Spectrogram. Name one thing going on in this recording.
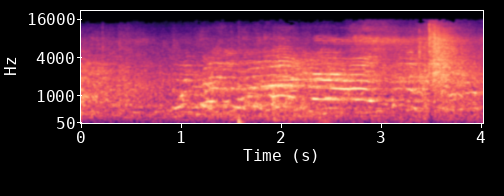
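Young players shout to each other in a large echoing rink.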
